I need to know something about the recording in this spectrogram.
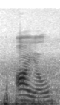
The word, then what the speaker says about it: aisle: n in the world and silent s in aisle and island this could be useful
